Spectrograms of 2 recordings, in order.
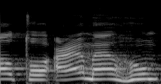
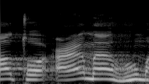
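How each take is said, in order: Both takes have the same delivery.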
